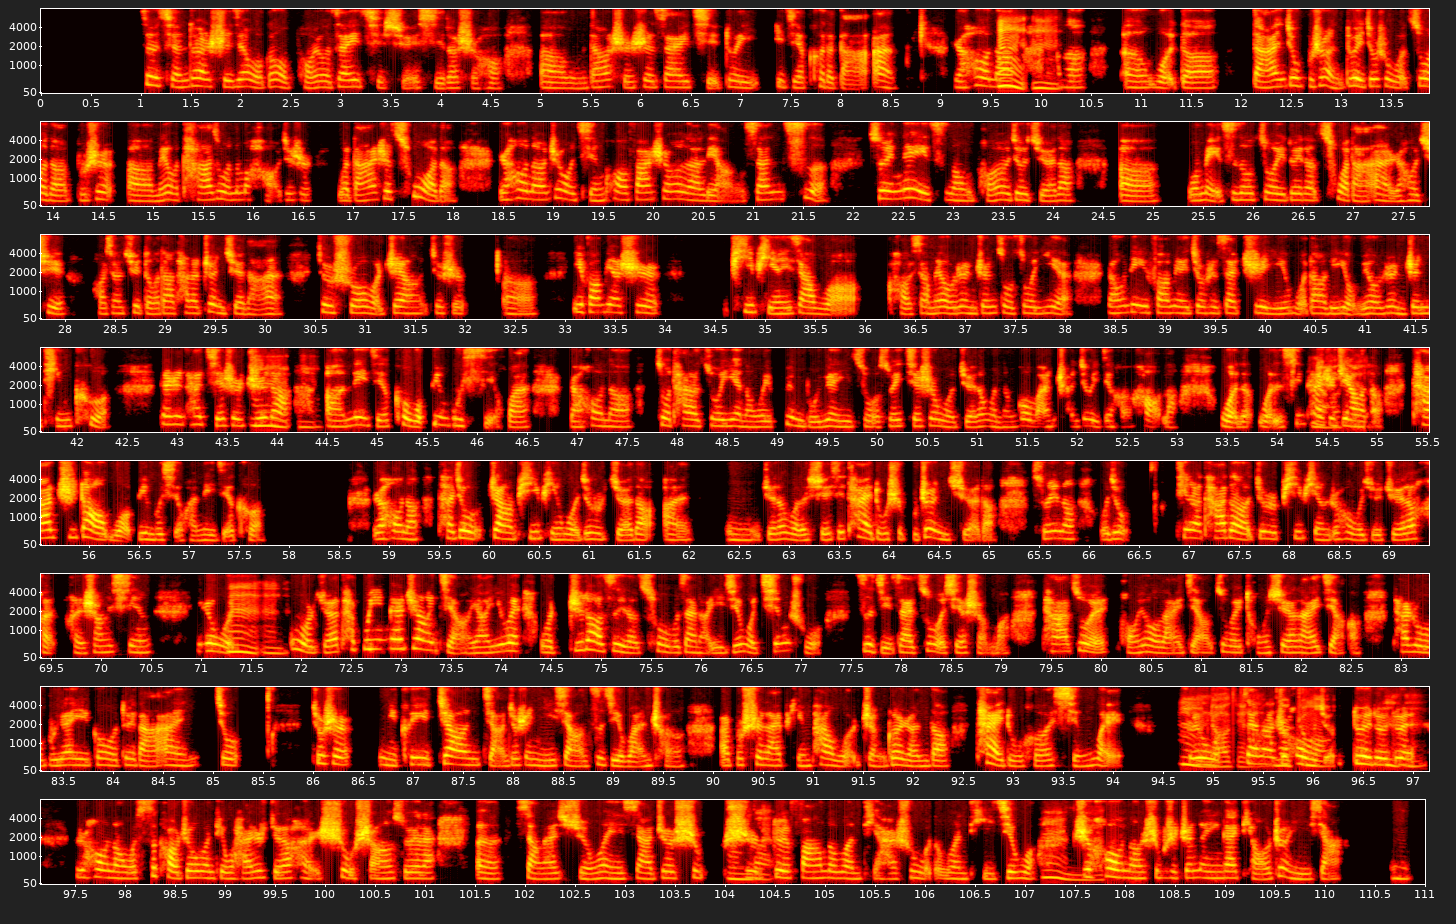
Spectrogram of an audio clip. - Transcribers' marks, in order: tsk
- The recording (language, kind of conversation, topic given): Chinese, advice, 朋友对我某次行为作出严厉评价让我受伤，我该怎么面对和沟通？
